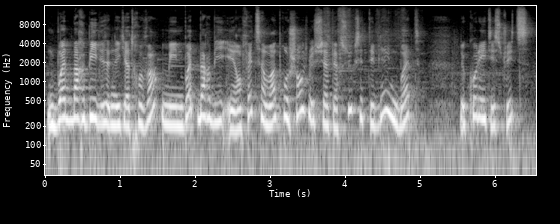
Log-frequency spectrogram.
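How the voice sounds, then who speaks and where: Chatty French woman with a warm, mellow voice. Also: fairly high pitch, lively intonation, fast talker. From France. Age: adult with children. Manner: chatty, hesitant, lots of fillers and restarts. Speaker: vlogger showing thrift finds. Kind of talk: casual chat to camera. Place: at home.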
